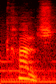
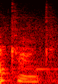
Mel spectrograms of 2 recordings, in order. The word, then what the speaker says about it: conch: There's a conch nearby. Or conch. You can pronounce it both ways, apparently.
